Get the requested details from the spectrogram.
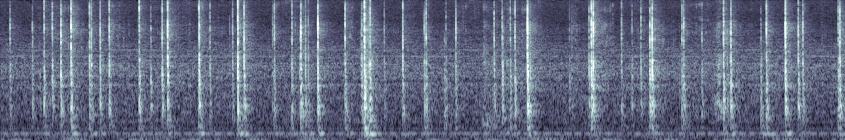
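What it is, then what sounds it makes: Clear plastic box of wood slices tapped with nails. Long natural fingernails tap on the top and sides of a small clear rigid plastic box of stacked wood slices resting on a table. The taps come as quick, light, bright clicks in an uneven patter, each dying away almost at once, over a faint steady low hum.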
